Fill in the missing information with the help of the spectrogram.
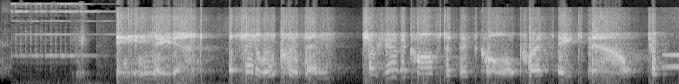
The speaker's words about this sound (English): Towards the beginning of Ponzi Supernova, Fishman describes being at home, watching a football game with his son, when the phone rings. It's Bernie, and he wants to talk.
